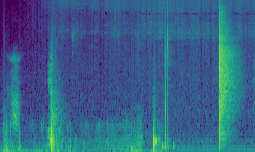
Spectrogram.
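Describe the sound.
Four sharp hand claps made near a microphone placed by a loudspeaker, at uneven intervals, a quick pair in the middle and the final clap loudest with a short ringing tail, with faint low murmuring voices between them.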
